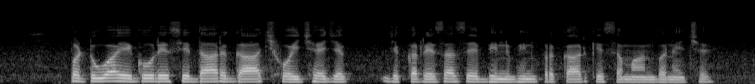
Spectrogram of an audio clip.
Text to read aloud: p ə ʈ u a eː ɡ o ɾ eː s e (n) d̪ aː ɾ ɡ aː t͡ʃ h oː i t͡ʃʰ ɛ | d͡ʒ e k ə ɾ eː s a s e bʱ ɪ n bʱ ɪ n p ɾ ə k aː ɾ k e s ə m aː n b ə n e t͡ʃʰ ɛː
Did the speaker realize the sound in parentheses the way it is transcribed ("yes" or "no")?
no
